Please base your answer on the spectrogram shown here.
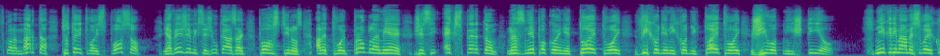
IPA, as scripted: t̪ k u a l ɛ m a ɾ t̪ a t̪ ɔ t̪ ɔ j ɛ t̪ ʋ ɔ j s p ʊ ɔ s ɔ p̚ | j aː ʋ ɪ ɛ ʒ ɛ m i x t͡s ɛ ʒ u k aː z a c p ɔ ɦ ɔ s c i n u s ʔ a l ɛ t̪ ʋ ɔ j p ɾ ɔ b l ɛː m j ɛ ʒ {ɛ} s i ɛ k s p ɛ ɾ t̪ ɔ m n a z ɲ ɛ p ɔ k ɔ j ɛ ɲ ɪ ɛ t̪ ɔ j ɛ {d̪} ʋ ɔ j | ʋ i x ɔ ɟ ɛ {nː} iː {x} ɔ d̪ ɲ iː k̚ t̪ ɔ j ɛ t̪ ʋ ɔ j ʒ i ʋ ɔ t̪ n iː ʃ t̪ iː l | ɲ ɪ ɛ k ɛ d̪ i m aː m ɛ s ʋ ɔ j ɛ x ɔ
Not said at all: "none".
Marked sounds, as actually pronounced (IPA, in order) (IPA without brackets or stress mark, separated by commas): ɛ, t̪, n, x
